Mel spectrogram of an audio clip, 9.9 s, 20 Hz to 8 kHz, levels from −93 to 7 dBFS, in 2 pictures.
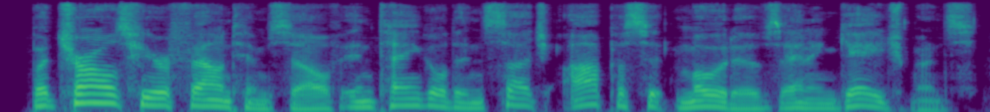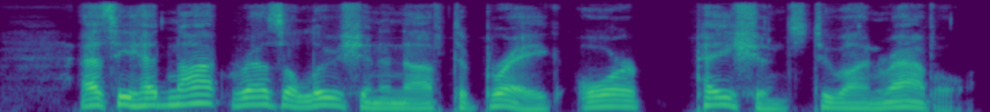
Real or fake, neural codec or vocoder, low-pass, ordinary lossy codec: real; none; 7.2 kHz; Opus, 64 kbps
